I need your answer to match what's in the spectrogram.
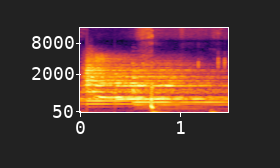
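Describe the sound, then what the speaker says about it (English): A diner door bell rings in a video game, a single bright chime whose resonant tone rings on and slowly fades, with a faint knock partway through and no talking. "the door to the diner opens, sounding the bell"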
